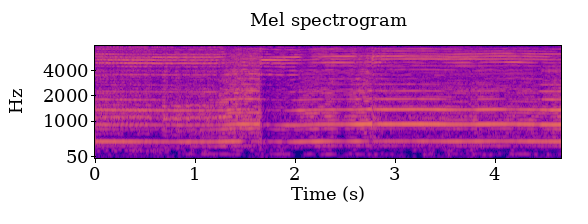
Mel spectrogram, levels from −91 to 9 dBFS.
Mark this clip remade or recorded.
recorded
